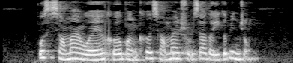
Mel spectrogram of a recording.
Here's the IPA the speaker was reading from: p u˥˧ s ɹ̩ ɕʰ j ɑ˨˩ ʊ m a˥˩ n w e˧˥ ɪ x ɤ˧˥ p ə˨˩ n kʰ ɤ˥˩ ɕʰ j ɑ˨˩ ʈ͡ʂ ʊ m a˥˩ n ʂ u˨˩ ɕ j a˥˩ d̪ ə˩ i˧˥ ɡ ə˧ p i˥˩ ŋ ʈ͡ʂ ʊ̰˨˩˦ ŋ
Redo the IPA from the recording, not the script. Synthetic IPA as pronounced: p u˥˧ s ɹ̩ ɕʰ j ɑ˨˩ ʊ m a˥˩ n w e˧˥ ɪ x ɤ˧˥ p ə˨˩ n kʰ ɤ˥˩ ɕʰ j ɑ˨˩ ʊ m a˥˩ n ʂ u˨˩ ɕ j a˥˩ d̪ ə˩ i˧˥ ɡ ə˧ p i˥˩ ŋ ʈ͡ʂ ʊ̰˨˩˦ ŋ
